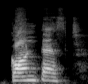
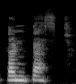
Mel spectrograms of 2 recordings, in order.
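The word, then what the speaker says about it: contest: कॉन्टेस्ट कोई word नहीं होता। इसको पढ़ते हैं कंटेस्ट। कंटेस्ट नॉट कॉन्टेस्ट।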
